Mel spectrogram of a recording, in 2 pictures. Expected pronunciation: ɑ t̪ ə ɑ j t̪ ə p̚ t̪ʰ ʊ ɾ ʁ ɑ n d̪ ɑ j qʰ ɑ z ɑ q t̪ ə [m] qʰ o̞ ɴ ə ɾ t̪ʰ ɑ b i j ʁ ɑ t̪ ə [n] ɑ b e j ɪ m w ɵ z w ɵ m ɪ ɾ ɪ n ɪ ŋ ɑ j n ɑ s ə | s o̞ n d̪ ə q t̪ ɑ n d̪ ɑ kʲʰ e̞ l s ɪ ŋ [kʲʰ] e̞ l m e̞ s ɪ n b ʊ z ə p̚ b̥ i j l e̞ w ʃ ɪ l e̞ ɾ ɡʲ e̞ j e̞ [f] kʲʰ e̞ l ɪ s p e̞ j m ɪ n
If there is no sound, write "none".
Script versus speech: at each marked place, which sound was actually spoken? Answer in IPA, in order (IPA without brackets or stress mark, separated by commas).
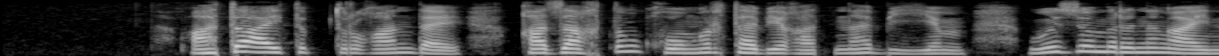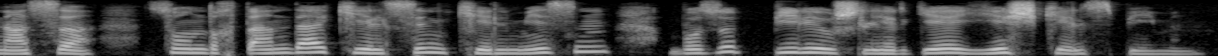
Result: ɴ, n, kʲʰ, ʃ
